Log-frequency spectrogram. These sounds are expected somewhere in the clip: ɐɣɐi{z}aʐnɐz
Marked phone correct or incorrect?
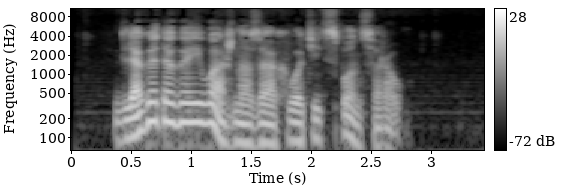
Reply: incorrect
